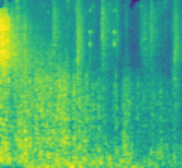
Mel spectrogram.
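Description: A clap of thunder: it starts suddenly and rolls on as a low rumble that slowly fades.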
